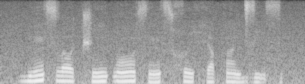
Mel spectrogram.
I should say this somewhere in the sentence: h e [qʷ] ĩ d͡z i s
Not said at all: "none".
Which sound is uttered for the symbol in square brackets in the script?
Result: qʷ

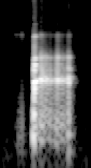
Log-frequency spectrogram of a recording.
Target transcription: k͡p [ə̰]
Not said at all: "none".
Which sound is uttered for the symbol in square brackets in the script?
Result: a̰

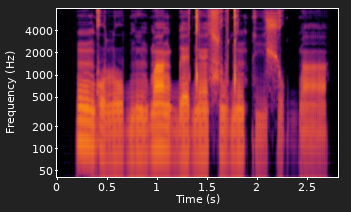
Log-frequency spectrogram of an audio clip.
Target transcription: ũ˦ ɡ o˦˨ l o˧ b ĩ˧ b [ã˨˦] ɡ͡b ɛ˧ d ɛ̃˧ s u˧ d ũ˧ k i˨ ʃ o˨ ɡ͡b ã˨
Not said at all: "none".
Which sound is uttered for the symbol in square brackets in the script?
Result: ã˦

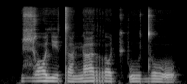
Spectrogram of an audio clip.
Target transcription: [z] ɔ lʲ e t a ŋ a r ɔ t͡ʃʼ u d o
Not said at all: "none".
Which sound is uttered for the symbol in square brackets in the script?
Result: ʑ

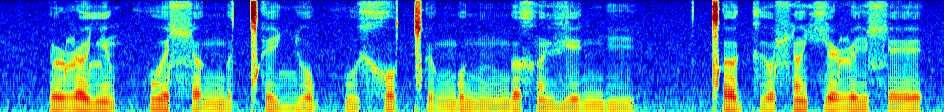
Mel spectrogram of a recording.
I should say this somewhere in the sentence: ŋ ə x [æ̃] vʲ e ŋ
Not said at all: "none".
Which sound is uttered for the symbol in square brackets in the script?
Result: ə̃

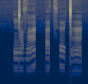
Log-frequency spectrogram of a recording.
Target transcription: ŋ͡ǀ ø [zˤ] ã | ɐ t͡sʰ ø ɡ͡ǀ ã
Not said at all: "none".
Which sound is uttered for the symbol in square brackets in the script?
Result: zˤ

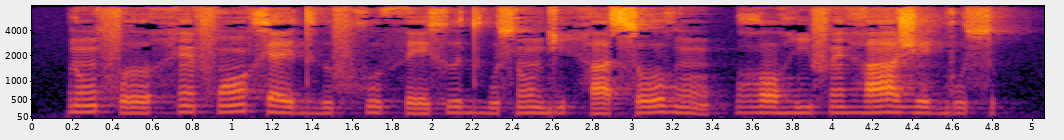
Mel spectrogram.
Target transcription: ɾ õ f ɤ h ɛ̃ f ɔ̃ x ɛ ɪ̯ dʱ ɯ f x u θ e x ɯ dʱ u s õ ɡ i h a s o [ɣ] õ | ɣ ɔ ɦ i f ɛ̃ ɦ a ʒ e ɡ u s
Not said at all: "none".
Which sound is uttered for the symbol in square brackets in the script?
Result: ɣ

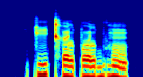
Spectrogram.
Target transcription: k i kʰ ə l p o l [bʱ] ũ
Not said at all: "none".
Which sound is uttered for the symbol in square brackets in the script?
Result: bʱ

